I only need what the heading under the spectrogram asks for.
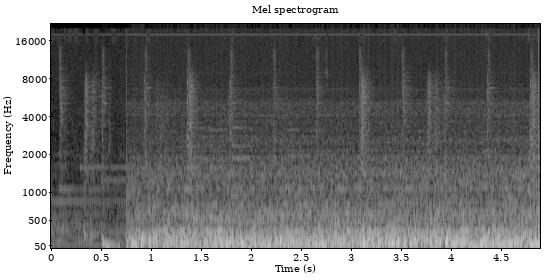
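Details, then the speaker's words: Underslung Autoterm 2D diesel heater with pump beneath a VW Transporter, mic low near it: steady burner-fan roar with faint irregular fuel-pump ticks barely audible after the first few clicks; running normally. "So that means the pump is running. I Yeah. can't even hear it clicking. I heard it click the first 3 times."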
